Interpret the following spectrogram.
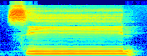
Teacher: সিন হরফটি উচ্চারণ ক্ষেত্রে অবশ্যই তিন আলিফ টেনে পড়তে হবে। সিন হরফটি বারিক হরফ পাতলা করে উচ্চারণ করতে হবে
